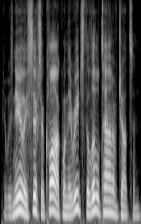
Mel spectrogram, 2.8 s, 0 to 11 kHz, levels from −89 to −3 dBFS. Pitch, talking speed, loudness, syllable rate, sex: 165 Hz, 275 wpm, -17 LUFS, 6.6 syllables/s, male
